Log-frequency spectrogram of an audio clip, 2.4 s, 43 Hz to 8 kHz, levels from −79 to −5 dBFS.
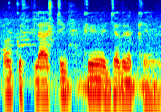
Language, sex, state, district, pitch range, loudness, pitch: Hindi, male, Uttar Pradesh, Lucknow, 90-100 Hz, -16 LUFS, 95 Hz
